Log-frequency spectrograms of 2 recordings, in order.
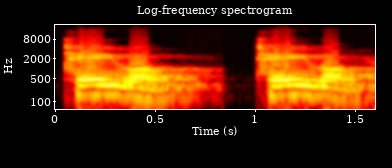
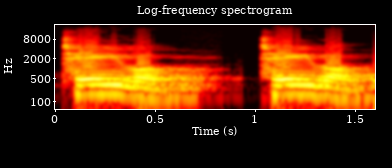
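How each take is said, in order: The two takes are said the same way.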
